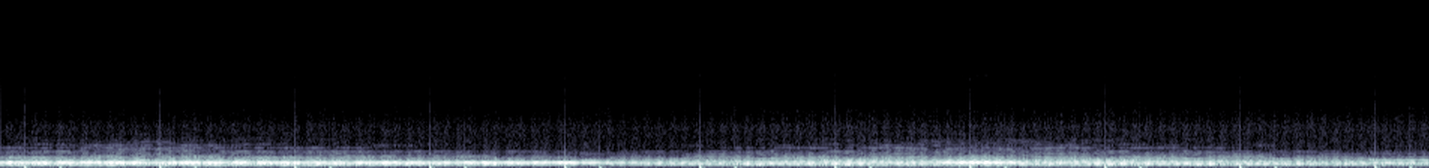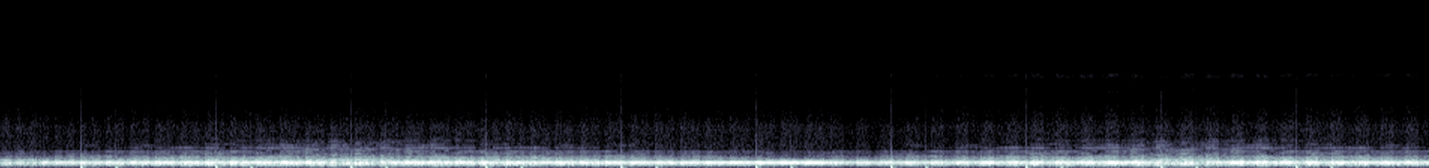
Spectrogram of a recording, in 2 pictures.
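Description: A steady electronic drone hums throughout.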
